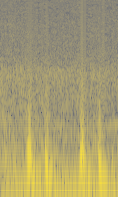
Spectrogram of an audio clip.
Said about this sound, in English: You are experiencing the heartbeat of a dying man.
